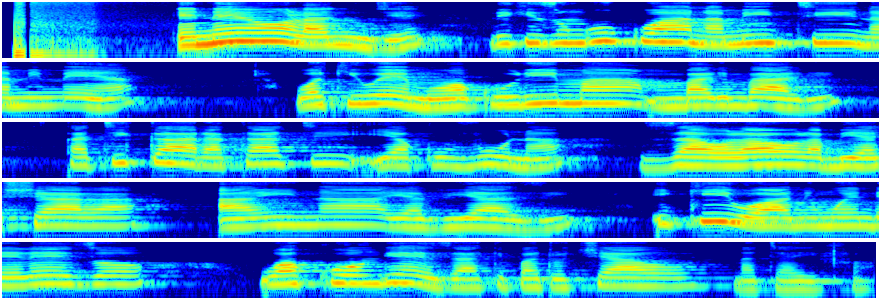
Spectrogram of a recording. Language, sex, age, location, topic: Swahili, female, 25-35, Dar es Salaam, agriculture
